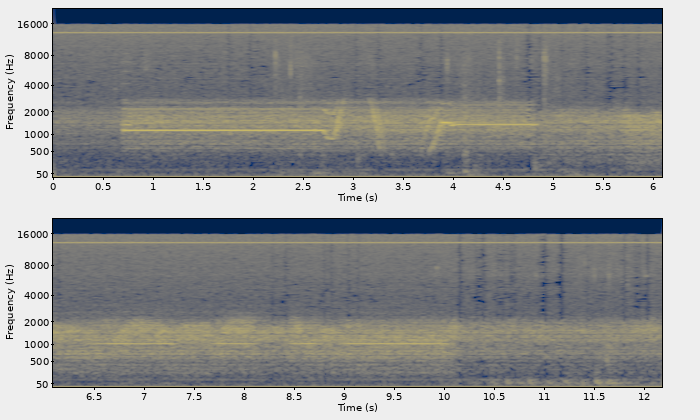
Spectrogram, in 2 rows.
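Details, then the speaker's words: 1980s Kenwood TS-430S after Kenwood's relay-contact procedure, 2:30 pm poor band conditions: steady band hiss with faint digital data tones drifting, no crackle or dropouts; radio working fine. "radio appears to be working as much you know in the middle of the day it's really a bad time here but uh i'm pretty sure it's working fine"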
